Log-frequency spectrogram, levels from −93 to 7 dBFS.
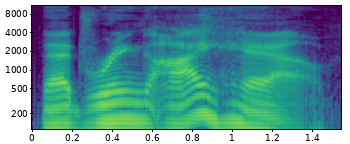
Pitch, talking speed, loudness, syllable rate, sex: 125 Hz, 155 wpm, -17 LUFS, 2.9 syllables/s, male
